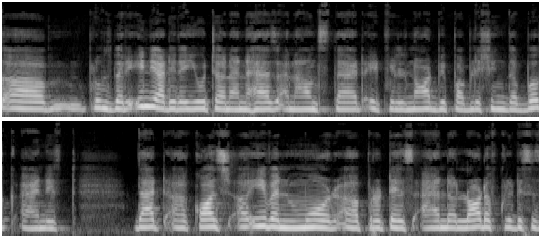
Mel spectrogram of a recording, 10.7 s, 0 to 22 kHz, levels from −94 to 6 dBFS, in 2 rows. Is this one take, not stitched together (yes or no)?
yes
